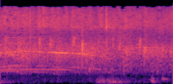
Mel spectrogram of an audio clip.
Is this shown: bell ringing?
no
